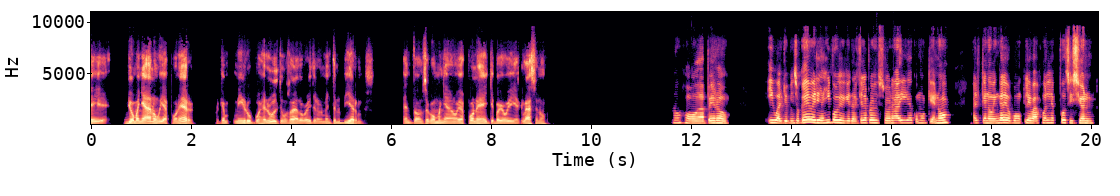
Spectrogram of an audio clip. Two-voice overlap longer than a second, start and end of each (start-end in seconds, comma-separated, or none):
none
